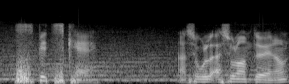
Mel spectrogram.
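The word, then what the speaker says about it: Spitzkehre: Spitzkehr, which is actually Spitz curve if you're from the south of England like I am and talk like this. But I think in German it's actually Spitzkehr.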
